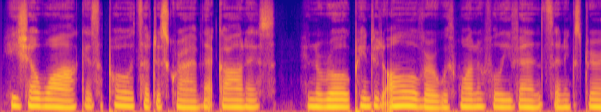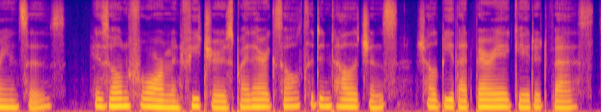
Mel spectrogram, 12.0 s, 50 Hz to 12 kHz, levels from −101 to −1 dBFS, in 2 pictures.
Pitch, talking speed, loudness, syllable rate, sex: 170 Hz, 170 wpm, -17 LUFS, 5.1 syllables/s, female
